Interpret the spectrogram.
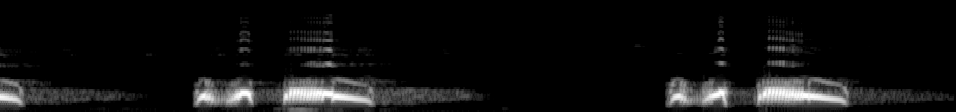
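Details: Spotted dove used as a decoy to provoke wild doves into responding. Two low cooing phrases about two and a half seconds apart, each with two short quick coos followed by a longer, drawn-out coo that falls in pitch. Quiet background.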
